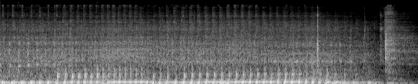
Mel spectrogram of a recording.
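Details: 2023 Polaris Sportsman 570 idling near 2000 rpm instead of about 1200, hard to shift. Fast, steady thumping idle then drops away as the plate is pushed shut. The throttle plate hangs slightly open at the minimum throttle stop.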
